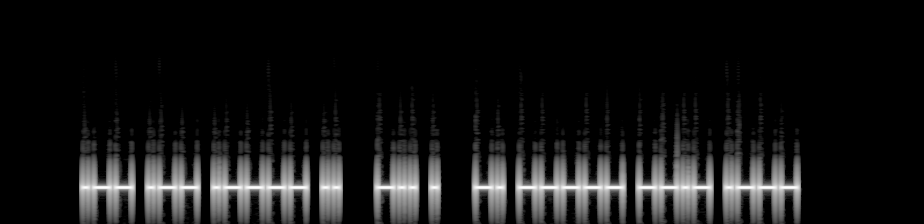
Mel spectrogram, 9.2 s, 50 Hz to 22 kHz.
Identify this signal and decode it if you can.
Morse code, heard as a keyed tone, about 21 wpm, 700 Hz. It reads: WW1I DE N0QJ
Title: USA Callsign DE Callsign - 4 Characters - 22wpm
